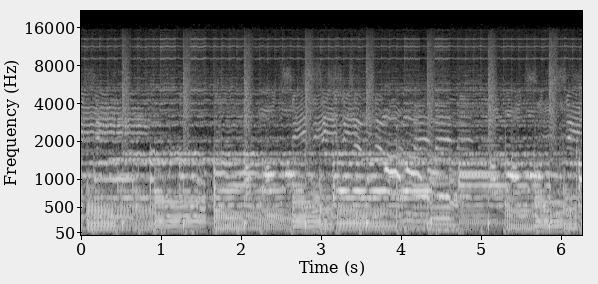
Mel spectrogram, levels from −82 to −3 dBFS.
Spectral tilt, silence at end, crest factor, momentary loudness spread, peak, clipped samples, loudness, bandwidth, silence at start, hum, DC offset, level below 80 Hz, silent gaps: -4.5 dB/octave; 0 s; 16 dB; 3 LU; -2 dBFS; under 0.1%; -17 LUFS; 17 kHz; 0 s; none; under 0.1%; -42 dBFS; none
